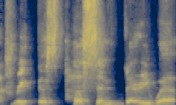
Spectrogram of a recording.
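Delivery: put-on English accent. Imitating restaurant staff spotting a wine snob: bad english accent. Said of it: "they're gonna have a really bad English accent suddenly".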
